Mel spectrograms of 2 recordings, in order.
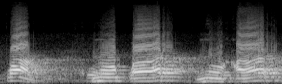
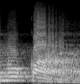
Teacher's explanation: Jadi qofnya tebal, rnya tebal.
